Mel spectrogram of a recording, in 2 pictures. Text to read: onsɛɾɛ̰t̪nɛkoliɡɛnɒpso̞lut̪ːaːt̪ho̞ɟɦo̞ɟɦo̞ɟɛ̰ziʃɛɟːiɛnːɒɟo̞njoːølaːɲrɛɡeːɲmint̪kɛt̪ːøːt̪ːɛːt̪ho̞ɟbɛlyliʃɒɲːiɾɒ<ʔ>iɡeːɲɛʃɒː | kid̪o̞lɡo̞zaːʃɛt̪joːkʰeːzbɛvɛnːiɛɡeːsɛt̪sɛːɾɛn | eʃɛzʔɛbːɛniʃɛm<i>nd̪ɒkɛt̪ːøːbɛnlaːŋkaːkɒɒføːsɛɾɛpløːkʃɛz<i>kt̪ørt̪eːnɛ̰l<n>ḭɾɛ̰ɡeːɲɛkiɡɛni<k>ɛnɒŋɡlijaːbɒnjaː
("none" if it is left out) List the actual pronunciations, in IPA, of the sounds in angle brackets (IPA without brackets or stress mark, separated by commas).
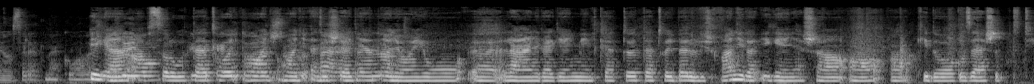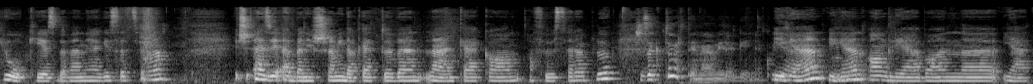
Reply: ʔ, i, ɛ, m, ɡ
